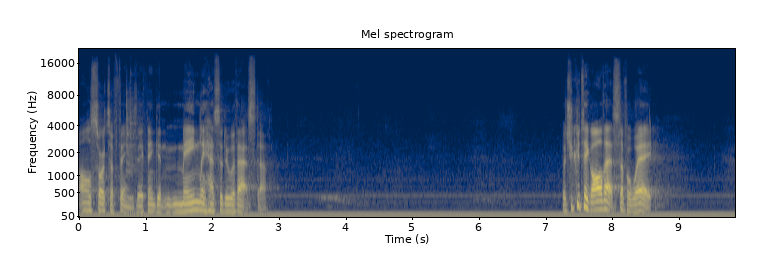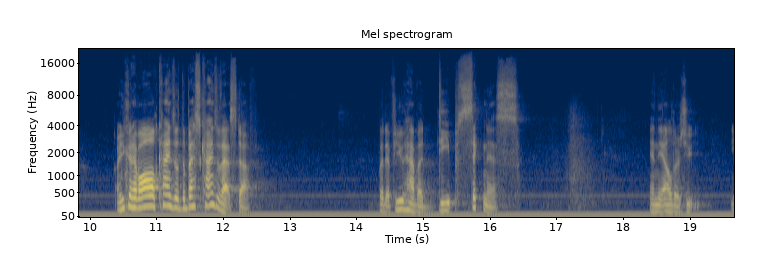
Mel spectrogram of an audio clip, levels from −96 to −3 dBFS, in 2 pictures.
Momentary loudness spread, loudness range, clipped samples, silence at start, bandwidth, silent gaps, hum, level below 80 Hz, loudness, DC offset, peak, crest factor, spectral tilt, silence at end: 26 LU; 21 LU; under 0.1%; 0 s; 18.5 kHz; none; none; -48 dBFS; -29 LUFS; under 0.1%; -8 dBFS; 24 dB; -5.5 dB/octave; 0 s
